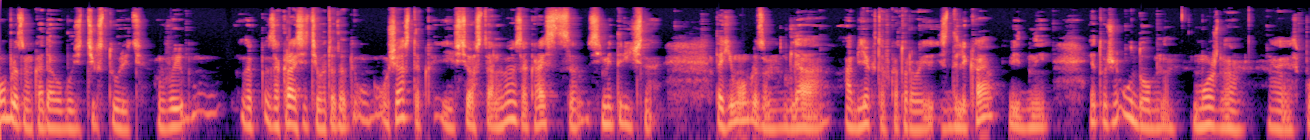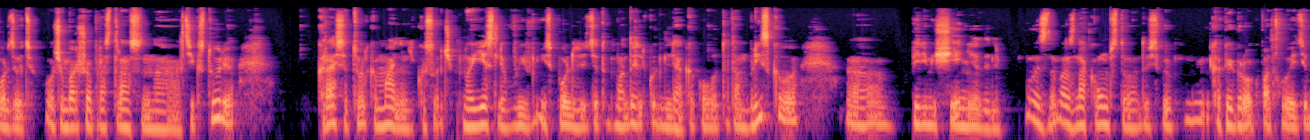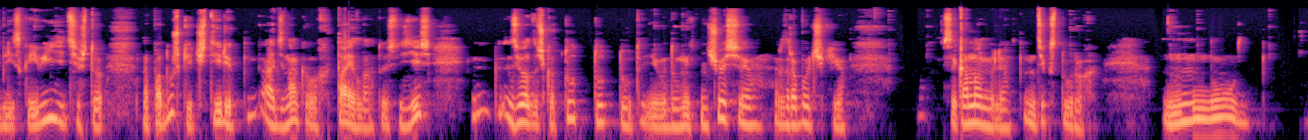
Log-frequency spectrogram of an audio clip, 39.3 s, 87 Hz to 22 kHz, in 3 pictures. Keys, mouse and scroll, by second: 7.8-8.1 scroll down 10, 8.1-10.6 middle drag, 10.6-11.0 scroll up 3, 11.2-12.9 middle drag, 12.9-13.7 scroll up 6, 15.3 middle click, 15.8 scroll up 3, 16.1-17.5 middle drag, 17.5 scroll down 4, 17.6 scroll up 1, 17.7-20.9 middle drag, 20.9 scroll up 2, 22.1 scroll down 2, 22.3-24.0 middle drag, 24.0 scroll up 2, 24.2-26.4 middle drag, 26.4-27.8 scroll up 5, 26.5-26.8 middle drag, 27.8-29.9 scroll up 1, 32.7-33.1 middle drag, 33.1 scroll down 5, 33.4-35.1 middle drag, 35.1 scroll up 4, 35.4-37.0 middle drag, 37.0-37.4 scroll down 3, 37.4-37.8 scroll up 4, 37.8-39.2 middle drag.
